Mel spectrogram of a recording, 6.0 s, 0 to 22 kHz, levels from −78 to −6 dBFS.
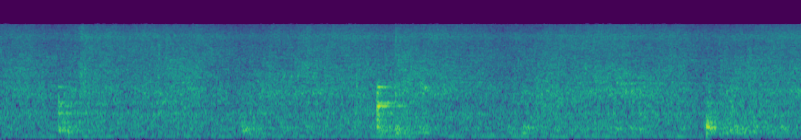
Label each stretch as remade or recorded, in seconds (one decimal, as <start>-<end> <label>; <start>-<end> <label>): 0.0-6.0 recorded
